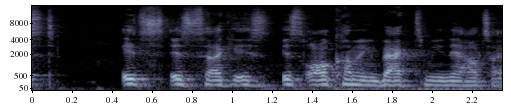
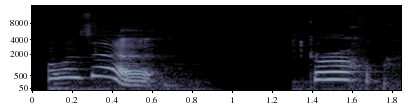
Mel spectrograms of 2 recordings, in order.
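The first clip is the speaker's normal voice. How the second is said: real startled squeak, much higher; 14 semitones higher, 4 dB quieter than usual. Real, not acted. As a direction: jumps at a sudden noise, voice shooting up. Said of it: "I don't know what that was".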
